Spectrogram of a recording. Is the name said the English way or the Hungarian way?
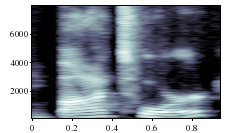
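Hungarian. The name is said without a final 'ee' sound. This is the name's real native form. "it's actually Bator. They don't pronounce the Y"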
